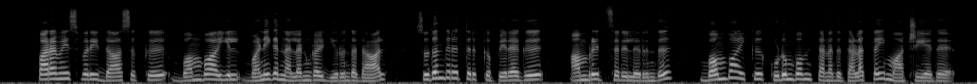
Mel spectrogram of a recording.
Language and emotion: Tamil, neutral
